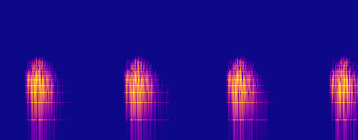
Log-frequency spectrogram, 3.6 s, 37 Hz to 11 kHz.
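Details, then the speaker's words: Heart auscultation teaching demonstration; harsh whooshing systolic murmur with each beat, about 60 a minute, replacing the normal lub-dub, from narrowing of the aortic valve: systolic murmur of aortic stenosis. "Loopdup-nya enggak ada grup grup itu ya. Nah, ini ini yang ada sistolik mormur arti karena stenosis atau penyumbatan di aa ya darah yang ke aa ini ada penyumbatan."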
